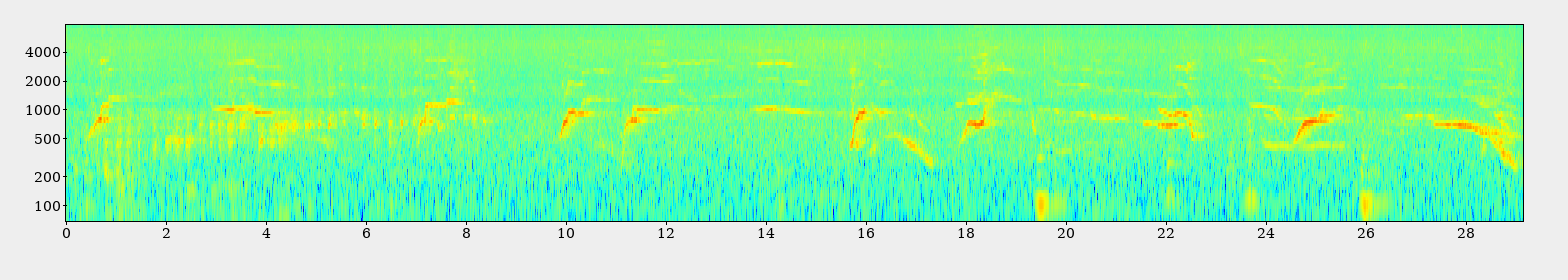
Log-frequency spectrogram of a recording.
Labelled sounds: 0.6	1.3	humpback whale, 0.78 to 1.4 kHz
2.8	4.4	humpback whale, 0.78 to 3.8 kHz
7.1	8.3	humpback whale, 0.78 to 3.5 kHz
9.9	10.9	humpback whale, 0.78 to 2.7 kHz
11.2	15.2	humpback whale, 0.78 to 5.1 kHz
15.7	16.6	humpback whale, 0.78 to 3.0 kHz
17.8	21.1	humpback whale, 0.78 to 7.6 kHz
21.7	22.5	humpback whale, 0.78 to 2.9 kHz
23.7	26.8	humpback whale, 0.78 to 3.5 kHz
27.4	28.7	humpback whale, 1.1 to 2.8 kHz

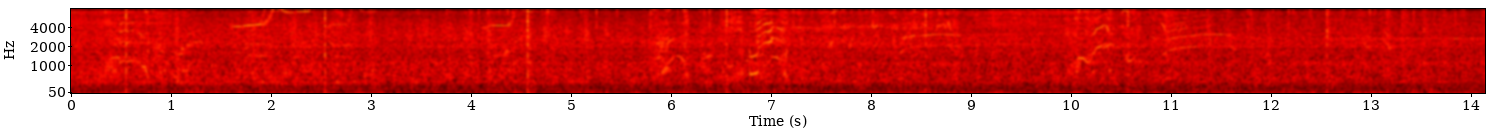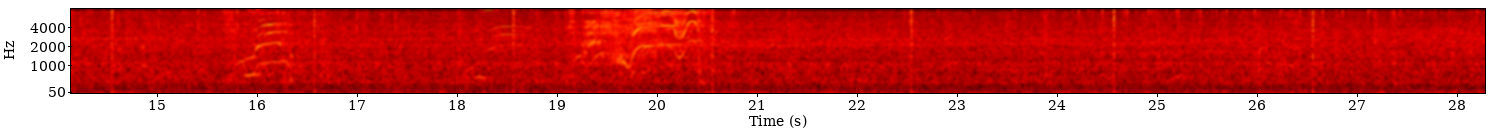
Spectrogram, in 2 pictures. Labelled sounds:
0.3	1.4	killer whale, 0.29 to 8.0 kHz
1.5	3.1	killer whale, southern resident, J pod, call S42, 0.87 to 8.0 kHz
4.0	4.8	killer whale, southern resident, J pod, call S42, 0.80 to 8.0 kHz
5.7	7.3	killer whale, 0.45 to 8.0 kHz
7.9	9.0	killer whale, southern resident, J pod, call S44, 0.87 to 7.1 kHz
9.9	10.7	killer whale, 0.43 to 8.0 kHz
10.8	11.8	killer whale, southern resident, J pod, call S44, 1.1 to 8.0 kHz
12.8	13.3	killer whale, 1.4 to 8.0 kHz
14.0	15.0	killer whale, 7.0 to 8.0 kHz
15.5	16.8	killer whale, southern resident, J pod, call S44, 0.34 to 8.0 kHz
18.0	19.1	killer whale, southern resident, J pod, call S44, 0.44 to 8.0 kHz
19.1	20.6	killer whale, 0.23 to 8.0 kHz
25.8	26.5	killer whale, 0.59 to 8.0 kHz

